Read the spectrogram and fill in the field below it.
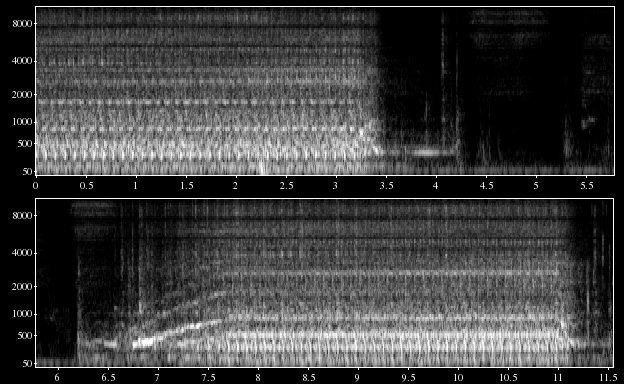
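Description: Sewing machine stitching fabric, a steady mechanical whir running for several seconds, pausing briefly with faint clicks, then resuming the same even hum until it stops.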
